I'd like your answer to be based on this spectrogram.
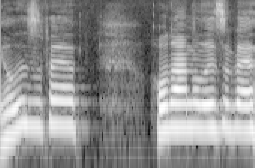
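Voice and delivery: put-on high yell. Retelling a dad yelling from the metro after a push off: imitating dad yelling. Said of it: "he's yelling".

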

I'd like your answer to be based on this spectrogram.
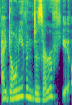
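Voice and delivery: normal talking voice

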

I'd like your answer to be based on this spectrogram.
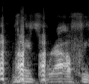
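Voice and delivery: very high, squeaky cartoon-style voice. Showing another player what the Beavis and Butthead voices sound like. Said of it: "I'm just gonna go ahead and do it".

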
